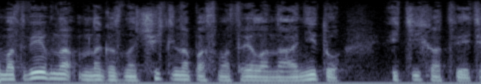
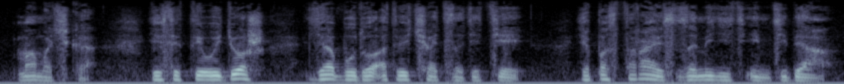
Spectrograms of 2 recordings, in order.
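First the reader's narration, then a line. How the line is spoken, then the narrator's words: Comforting whisper, suppressed moan. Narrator (Russian): Сдерживая стон, готовый вырваться из груди, Анита, стараясь утешить ее, прошептала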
